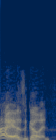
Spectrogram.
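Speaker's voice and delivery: very loud, burbly, cheerful delivery. Showing how he said hello, Mr. Rogers-like burbly cheerful voice. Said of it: "little, like, burbly, like, cheerful".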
